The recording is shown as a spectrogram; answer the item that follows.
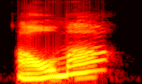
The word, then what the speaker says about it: AUMA: Und die Auflösung ist, im Jahr 2022 wurden laut AUMA, A-U-M-A, richtig ausgesprochen? – Ja, wirklich richtig.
